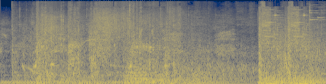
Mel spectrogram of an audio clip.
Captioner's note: gunfire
